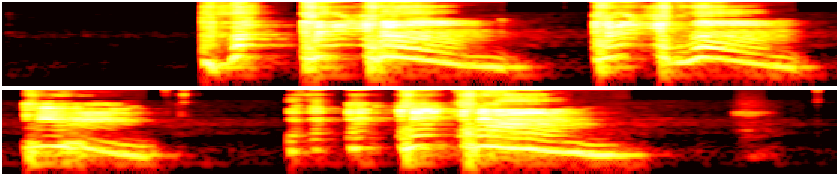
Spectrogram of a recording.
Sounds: Throat clearing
